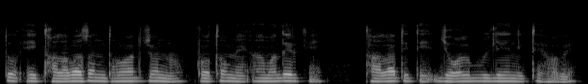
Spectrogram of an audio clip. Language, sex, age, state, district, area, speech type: Bengali, male, 45-60, West Bengal, Bankura, urban, spontaneous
